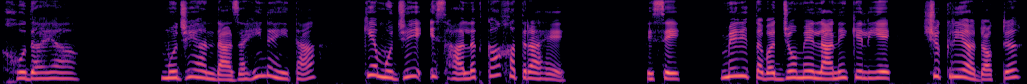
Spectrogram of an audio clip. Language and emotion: Urdu, surprised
